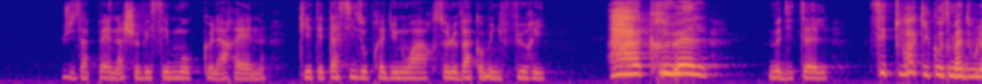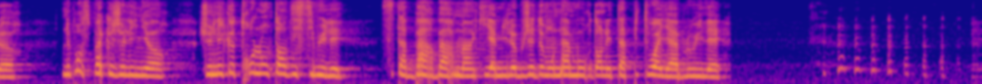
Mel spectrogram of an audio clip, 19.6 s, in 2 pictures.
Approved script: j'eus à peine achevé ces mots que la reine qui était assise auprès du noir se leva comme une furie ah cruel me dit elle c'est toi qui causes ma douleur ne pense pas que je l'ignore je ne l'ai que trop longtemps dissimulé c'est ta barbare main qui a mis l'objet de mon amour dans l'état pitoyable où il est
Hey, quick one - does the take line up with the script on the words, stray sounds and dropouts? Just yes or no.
no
